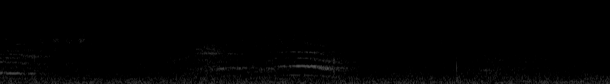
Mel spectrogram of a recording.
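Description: An eraser rubs back and forth on paper.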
